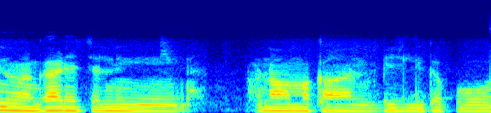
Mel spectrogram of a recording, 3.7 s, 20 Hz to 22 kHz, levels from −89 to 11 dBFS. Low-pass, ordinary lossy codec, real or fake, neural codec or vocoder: none; none; real; none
